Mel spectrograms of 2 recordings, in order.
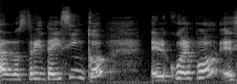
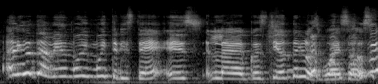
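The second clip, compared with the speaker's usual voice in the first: laughing; 9 semitones higher than usual. Real, not acted. Can't stop laughing, near tears.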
